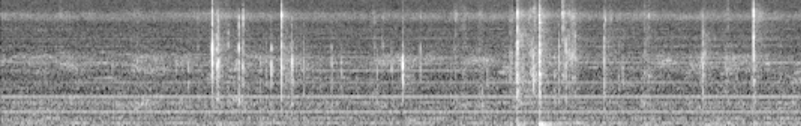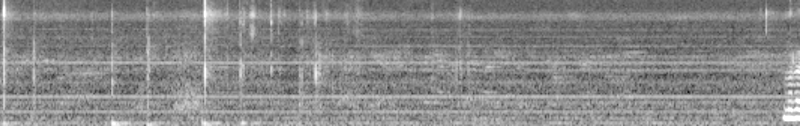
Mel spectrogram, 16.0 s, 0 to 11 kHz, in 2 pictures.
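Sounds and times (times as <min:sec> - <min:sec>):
faint steady hum: 0:00.0 - 0:16.0
packaging clicks and taps: 0:02.0 - 0:11.5.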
